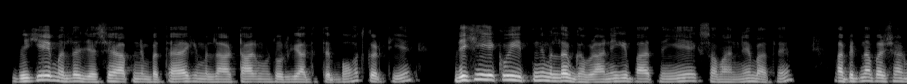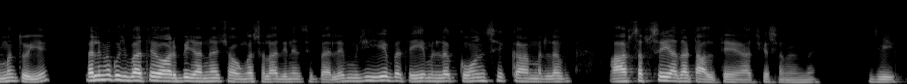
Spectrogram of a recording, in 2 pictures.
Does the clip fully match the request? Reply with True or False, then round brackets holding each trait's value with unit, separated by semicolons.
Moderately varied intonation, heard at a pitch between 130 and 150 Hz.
True (4.2 semitones; 140 Hz)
